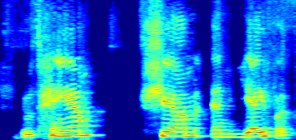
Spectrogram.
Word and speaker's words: Japheth: was ham shem and japheth or japheth that jay is not pronounced like a j with the three sons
